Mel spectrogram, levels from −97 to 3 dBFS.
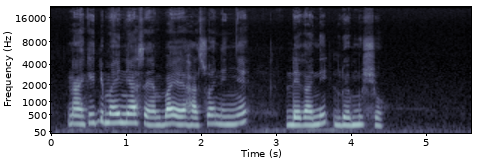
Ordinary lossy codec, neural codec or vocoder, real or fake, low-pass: none; none; real; none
